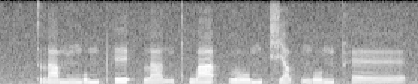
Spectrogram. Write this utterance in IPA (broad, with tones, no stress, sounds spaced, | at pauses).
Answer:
t r a˧ m ŋ o˧ m pʰ e˥˩ ʔ p l a˩˦ n kʰ w a˦˥ ʔ p l o˦˥ m t͡ɕ a˨˩ p̚ ŋ o˦˥ n kʰ ɛː˨˩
